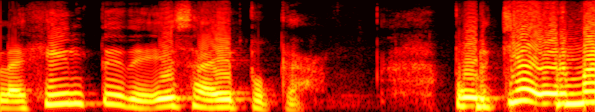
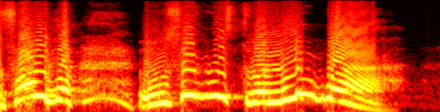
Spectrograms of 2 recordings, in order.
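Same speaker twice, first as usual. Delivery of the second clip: laughing, higher and slower; real amused push; 8 semitones higher than usual. Real, not acted. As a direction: chuckle while urging them on. Laughing urging to drop old speech.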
